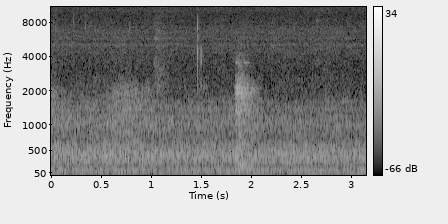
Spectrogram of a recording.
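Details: Air purifier fan on its lowest speed setting: a soft, steady whoosh that is barely audible, with no rattle or whine. Normal fan operation.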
